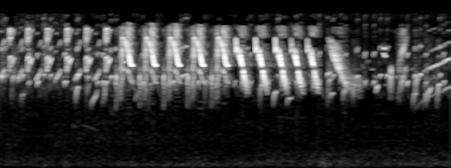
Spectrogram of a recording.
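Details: European goldfinch calls used to encourage males to sing and break their silence: a fast run of sharp, descending high chirps repeated several times per second, liquid twittering throughout.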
